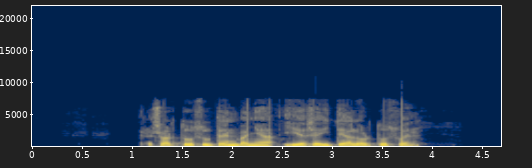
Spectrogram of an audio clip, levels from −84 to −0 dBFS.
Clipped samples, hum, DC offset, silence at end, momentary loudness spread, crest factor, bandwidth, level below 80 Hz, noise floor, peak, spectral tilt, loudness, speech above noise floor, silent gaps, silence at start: under 0.1%; none; under 0.1%; 0.85 s; 8 LU; 14 dB; 7.4 kHz; -48 dBFS; -71 dBFS; 0 dBFS; -8 dB/octave; -12 LUFS; 60 dB; none; 1.15 s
